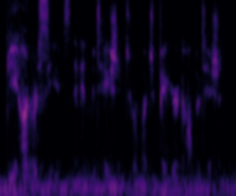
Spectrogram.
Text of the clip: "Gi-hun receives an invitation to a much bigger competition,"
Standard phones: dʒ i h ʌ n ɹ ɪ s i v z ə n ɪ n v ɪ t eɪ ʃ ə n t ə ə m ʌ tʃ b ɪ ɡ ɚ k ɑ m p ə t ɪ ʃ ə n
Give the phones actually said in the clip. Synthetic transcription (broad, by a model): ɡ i h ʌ n ɹ ɪ s i v z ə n ɪ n v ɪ t eɪ ʃ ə n t ə ə m ʌ tʃ b ɪ ɡ ɚ k ɑ m p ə t ɪ ʃ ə n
